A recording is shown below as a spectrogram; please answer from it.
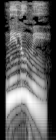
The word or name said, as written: ನೀಲಿಮೆ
